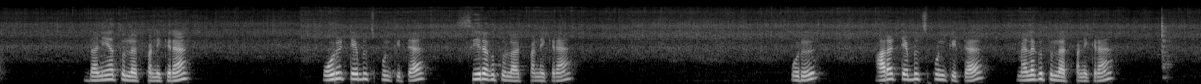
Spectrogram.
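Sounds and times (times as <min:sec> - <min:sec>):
onion and tomato sizzling in a pan: 0:00.0 - 0:12.0.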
